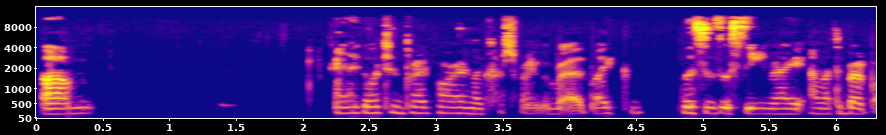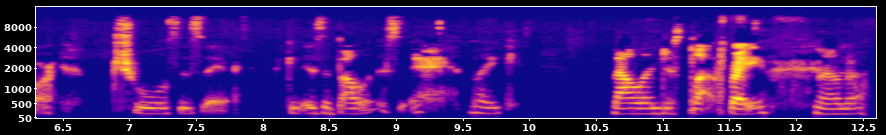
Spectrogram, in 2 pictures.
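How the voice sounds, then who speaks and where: A woman's voice: lowish voice, little pitch movement, normal speed, pauses often, husky, dry recording, poor audio. A young woman telling a casual story to camera, chatty and full of "like", sometimes dropping into whispers. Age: young adult. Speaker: vlogger.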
